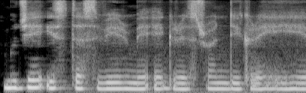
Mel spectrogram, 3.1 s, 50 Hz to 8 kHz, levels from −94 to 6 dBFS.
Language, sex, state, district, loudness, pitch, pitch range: Hindi, female, Arunachal Pradesh, Papum Pare, -14 LUFS, 190 Hz, 185-210 Hz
